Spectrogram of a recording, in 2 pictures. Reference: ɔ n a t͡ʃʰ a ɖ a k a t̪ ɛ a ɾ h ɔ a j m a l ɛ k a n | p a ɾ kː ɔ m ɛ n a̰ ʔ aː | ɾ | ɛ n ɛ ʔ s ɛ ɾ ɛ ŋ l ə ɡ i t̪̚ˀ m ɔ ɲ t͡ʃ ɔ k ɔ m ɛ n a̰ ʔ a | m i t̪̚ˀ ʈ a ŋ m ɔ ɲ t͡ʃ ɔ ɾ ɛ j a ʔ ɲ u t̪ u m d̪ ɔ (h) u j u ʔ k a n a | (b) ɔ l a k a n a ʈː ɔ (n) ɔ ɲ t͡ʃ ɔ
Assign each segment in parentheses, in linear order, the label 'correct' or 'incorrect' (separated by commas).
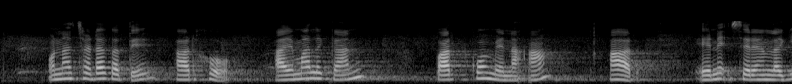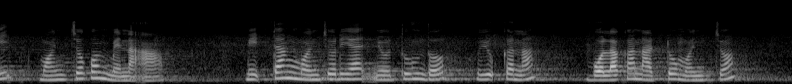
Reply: correct, correct, incorrect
